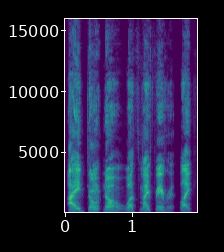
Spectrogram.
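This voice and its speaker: Guy doing a casual reaction vid, kinda high punchy voice, really animated and opinionated, super dry sound. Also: moderate pace, no room sound. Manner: animated, emphatic, slangy. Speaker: reaction video host.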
